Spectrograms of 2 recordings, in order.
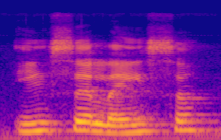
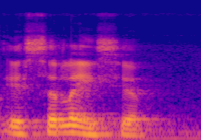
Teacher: queda ou nasalização da vogal atônica inicial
